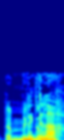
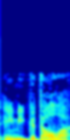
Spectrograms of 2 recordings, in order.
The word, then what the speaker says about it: amygdala: Actually, if you said it like it's spelled, you would come up with Amy Gadala.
